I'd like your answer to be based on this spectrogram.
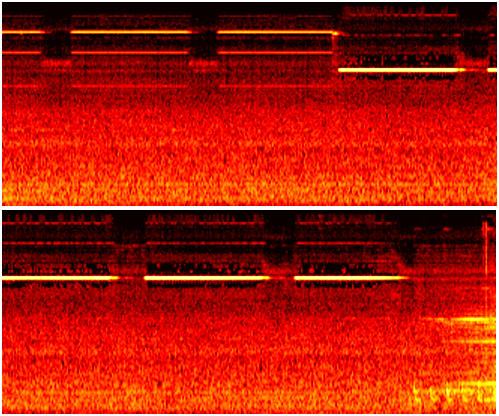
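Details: Simulated tinnitus played on a Spanish-language radio program: a steady rushing hiss with a shrill high-pitched whine breaking into repeated pulses.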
